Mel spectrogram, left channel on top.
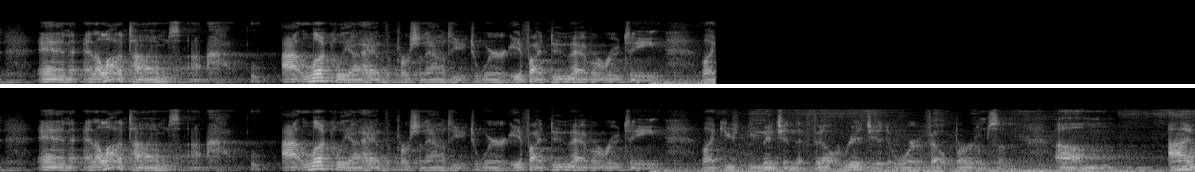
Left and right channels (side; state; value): left; drops out; at 7.2 s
